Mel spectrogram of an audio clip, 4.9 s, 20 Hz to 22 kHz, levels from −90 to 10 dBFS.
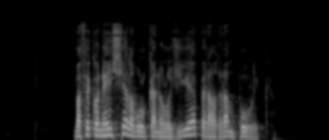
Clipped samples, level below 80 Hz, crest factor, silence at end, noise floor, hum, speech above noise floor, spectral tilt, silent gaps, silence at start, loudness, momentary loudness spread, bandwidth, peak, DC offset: under 0.1%; -68 dBFS; 20 dB; 1.1 s; under -90 dBFS; none; over 58 dB; -6.5 dB/octave; none; 1.1 s; -32 LUFS; 6 LU; 11.5 kHz; -14 dBFS; under 0.1%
